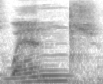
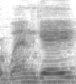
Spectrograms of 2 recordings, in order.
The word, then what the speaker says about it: wenge: The fretboard is wenj or wenge, depending on how you pronounce that.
